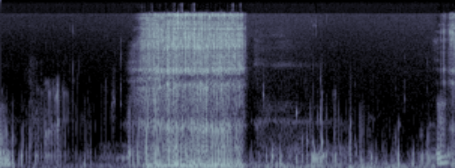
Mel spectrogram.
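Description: One long, rough, noisy breath in a sleeping adult, between quieter low clicks and gurgles.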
